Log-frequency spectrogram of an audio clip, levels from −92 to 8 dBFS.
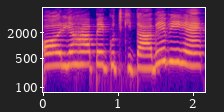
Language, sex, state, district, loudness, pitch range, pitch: Hindi, female, Bihar, Araria, -18 LUFS, 320-350 Hz, 335 Hz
